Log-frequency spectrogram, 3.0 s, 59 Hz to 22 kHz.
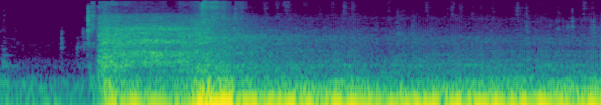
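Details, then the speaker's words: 1934 Ford Deluxe 3-window coupe street rod, V8, 4-speed, cold start: brief crank, V8 catches at once and settles into a low, steady rumble with no stumbling; clean cold start. "All right, tell you what, let's go ahead and we're going to fire this up. Let you hear it run."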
